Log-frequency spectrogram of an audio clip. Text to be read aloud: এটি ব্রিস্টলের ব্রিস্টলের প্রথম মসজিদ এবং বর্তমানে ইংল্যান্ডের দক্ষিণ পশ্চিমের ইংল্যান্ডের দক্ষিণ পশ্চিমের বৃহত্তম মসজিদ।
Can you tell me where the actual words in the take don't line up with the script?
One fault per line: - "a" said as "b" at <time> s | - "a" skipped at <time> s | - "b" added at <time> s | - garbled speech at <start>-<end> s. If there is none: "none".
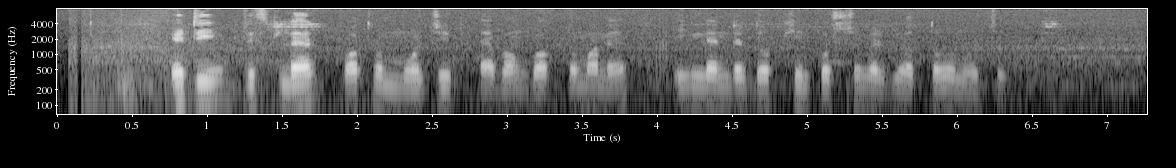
- "ব্রিস্টলের" skipped at 1.7 s
- "ইংল্যান্ডের দক্ষিণ পশ্চিমের" skipped at 5.5 s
